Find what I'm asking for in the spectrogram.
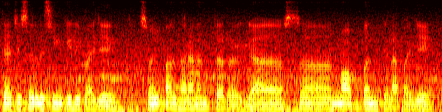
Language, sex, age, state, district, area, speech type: Marathi, male, 30-45, Maharashtra, Nanded, urban, spontaneous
